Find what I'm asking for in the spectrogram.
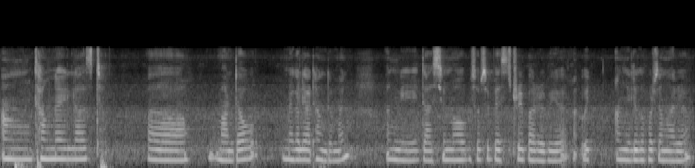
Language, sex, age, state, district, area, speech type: Bodo, female, 30-45, Assam, Kokrajhar, rural, spontaneous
